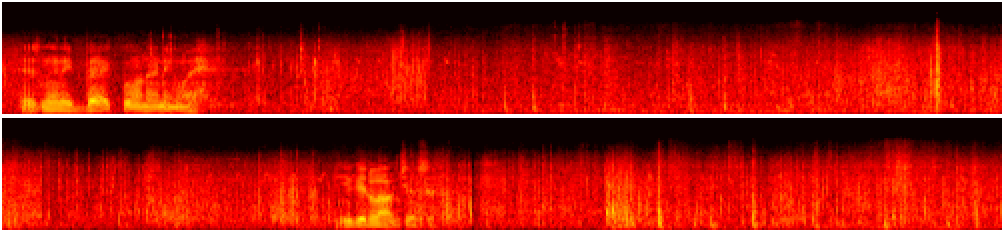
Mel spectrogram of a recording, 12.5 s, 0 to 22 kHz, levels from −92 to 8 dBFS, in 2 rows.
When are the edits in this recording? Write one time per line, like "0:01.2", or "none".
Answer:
0:04.7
